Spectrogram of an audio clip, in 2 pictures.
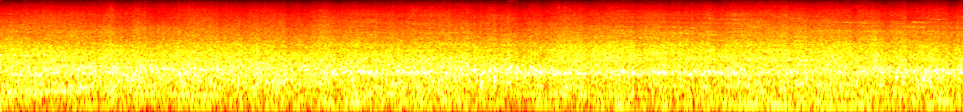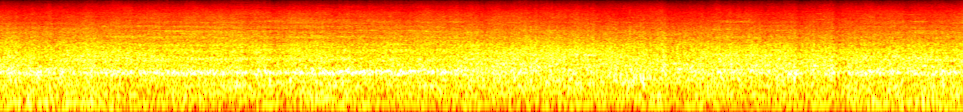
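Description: Freight train's autorack cars rolling past, a steady rumble of steel wheels running on the rails.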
